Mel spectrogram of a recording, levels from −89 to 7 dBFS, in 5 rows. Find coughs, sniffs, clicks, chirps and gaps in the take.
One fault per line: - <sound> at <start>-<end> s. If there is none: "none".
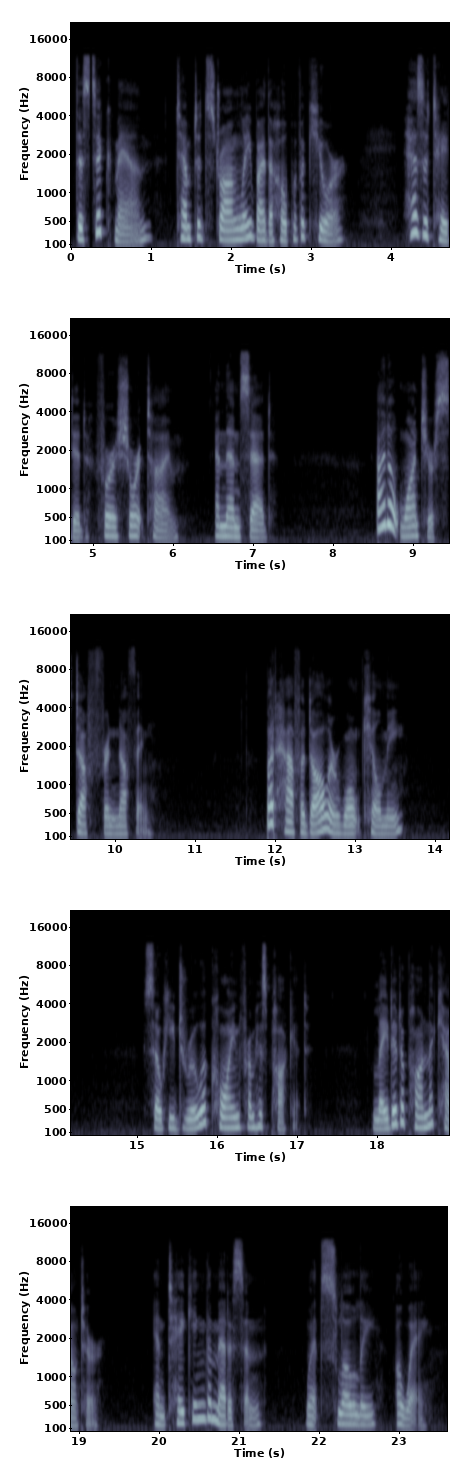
- dropout at 0.2-0.3 s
